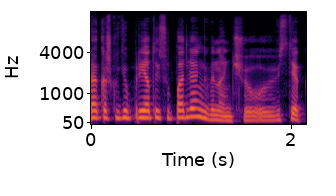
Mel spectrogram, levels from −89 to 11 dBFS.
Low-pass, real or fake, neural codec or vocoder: 14.4 kHz; fake; autoencoder, 48 kHz, 128 numbers a frame, DAC-VAE, trained on Japanese speech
